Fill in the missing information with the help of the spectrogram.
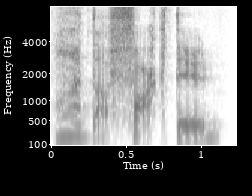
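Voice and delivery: stunned disbelief. Retold or imitated. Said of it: "but I'm just like".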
